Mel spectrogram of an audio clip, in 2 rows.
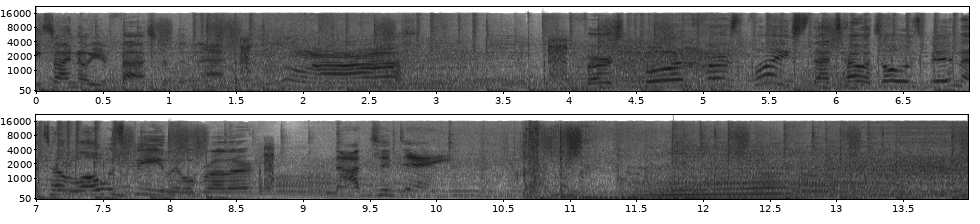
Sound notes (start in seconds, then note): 1.5 groans; 3.8 radio static; 11.6 engine revving; 13.7 exciting music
